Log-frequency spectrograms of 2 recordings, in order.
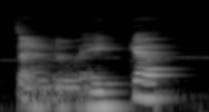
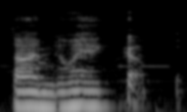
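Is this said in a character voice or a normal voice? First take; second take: character voice; normal voice. First: It is said in a put-on character voice. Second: It is said in the speaker's ordinary voice. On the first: The speaker calls it right. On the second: The speaker calls it wrong.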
